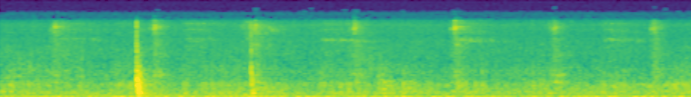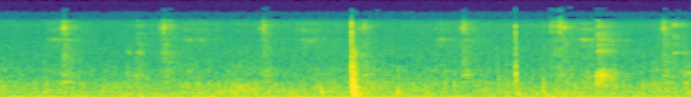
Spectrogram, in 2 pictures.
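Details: Quiet, continuous low rumbling purr from a female cat thinking about whether to play or sleep. Scattered sharp ticks and light tapping sounds recur over a hushed indoor background.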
